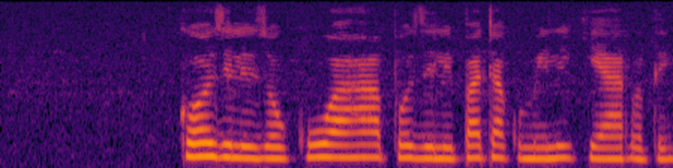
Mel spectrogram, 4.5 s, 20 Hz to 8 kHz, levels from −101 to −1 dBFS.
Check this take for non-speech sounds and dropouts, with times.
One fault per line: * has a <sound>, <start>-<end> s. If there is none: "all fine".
all fine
